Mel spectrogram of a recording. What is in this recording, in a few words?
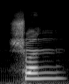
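"shun", Mandarin Chinese, first tone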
